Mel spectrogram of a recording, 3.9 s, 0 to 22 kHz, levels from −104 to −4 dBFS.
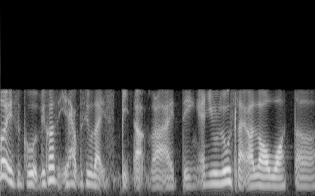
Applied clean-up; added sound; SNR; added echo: none; none; none; none.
